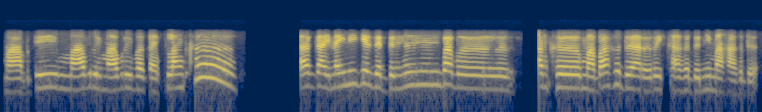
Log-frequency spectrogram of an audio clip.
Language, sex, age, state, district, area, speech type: Bodo, female, 45-60, Assam, Udalguri, rural, conversation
